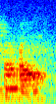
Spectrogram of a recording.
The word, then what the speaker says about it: pseudo: PSEUDO, this is सूडो, P silent होता है, सूडो solid, ठीक है।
